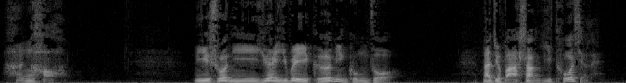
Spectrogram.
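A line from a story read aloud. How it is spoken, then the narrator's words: Cold. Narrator (Chinese): 他冷冷的说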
